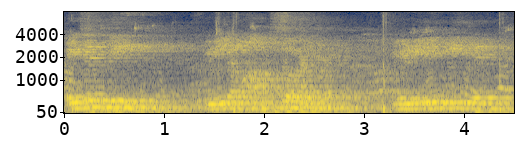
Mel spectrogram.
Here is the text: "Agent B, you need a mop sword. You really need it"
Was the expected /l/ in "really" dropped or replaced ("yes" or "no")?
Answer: yes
